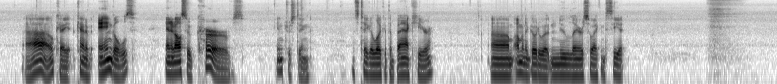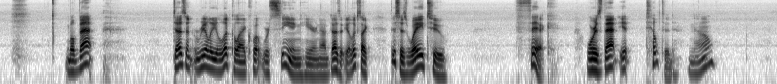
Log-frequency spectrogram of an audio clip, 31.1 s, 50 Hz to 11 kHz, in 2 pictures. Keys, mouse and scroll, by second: 0.6 scroll up 1, 1.0 shift+middle click, 1.7-2.2 scroll up 1, 6.1 ctrl+KP_1, 7.2 shift+middle click, 8.6 shift+middle click, 10.7 click, 29.7-30.2 scroll up 2, 30.2 middle click.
